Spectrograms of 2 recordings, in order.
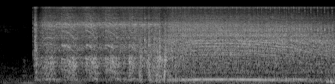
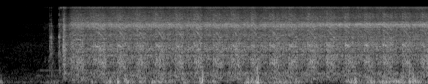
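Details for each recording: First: MG6 with 15E4E engine, previously cranking with no start from no ignition coil power: sharp catch right away, then a steady hissy idle that holds without stumbling; engine starts and keeps running. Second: MG6 with 15E4E engine: starter cranks steadily at roughly three beats per second but the engine never catches; crank, no start, due to no power to the ignition coil.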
